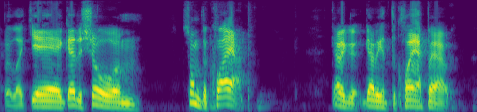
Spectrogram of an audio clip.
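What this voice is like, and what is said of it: Attempted Boston accent. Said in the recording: “I can't do the Boston accent. It just comes out as that ... Is that a Boston accent?”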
